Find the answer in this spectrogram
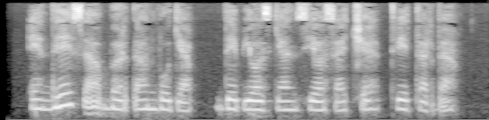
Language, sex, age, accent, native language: Uzbek, female, 25-34, Samarqand, Uzbek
